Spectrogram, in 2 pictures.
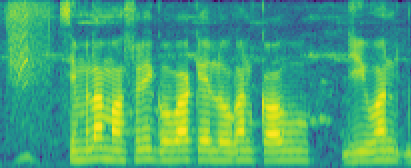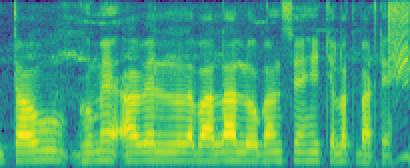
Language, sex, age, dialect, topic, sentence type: Bhojpuri, male, <18, Northern, banking, statement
